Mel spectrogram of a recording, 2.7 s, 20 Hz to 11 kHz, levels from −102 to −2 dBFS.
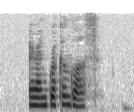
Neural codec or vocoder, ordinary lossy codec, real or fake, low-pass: none; AAC, 32 kbps; real; 7.2 kHz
